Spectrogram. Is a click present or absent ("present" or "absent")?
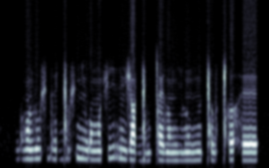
present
